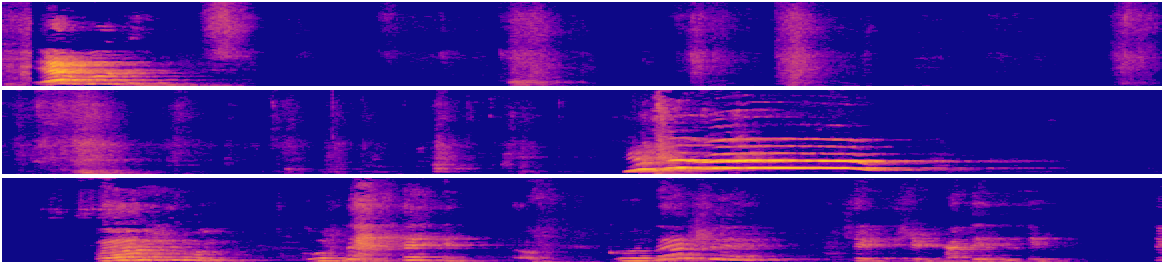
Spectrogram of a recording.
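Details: Buzo, a pet Golden Retriever, plays with its owner at home while opening a parcel, its favourite task. The dog gives scattered short whimpers and one drawn-out, falling, tonal whine near the middle, with a woman's voice speaking in between.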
